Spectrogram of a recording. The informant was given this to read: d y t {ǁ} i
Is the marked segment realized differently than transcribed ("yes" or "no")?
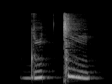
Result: yes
